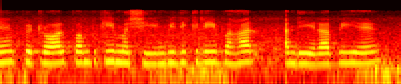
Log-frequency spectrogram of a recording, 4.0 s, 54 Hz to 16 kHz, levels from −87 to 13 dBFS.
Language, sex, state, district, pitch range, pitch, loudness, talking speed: Hindi, female, Uttar Pradesh, Lucknow, 230-245 Hz, 235 Hz, -17 LUFS, 180 wpm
